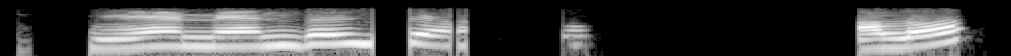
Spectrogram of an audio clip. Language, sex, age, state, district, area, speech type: Santali, female, 18-30, West Bengal, Malda, rural, conversation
